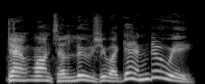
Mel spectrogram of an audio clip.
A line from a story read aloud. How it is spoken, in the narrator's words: said Fudge, with a hearty laugh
